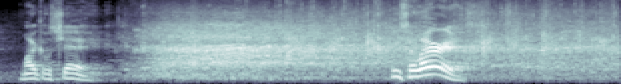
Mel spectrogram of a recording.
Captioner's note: laughter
